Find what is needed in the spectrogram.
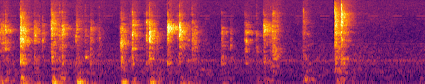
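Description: Typing on a computer keyboard: a quick run of keystrokes entering a short terminal command, thinning out after about two seconds, with one last firm keystroke near the end.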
